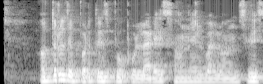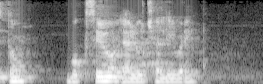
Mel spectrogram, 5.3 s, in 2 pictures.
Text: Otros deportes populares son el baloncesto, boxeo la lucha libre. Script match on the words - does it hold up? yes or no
yes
